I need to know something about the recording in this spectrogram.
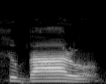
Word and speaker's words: Subaru: forest it's like the forest can we please pronounce it properly it's Subaru well he had the biggest super Subaru and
